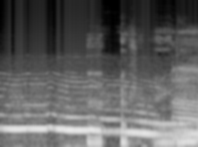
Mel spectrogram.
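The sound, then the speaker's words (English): A spooky, drawn-out ghostly howl sound effect holds one long wavering note that slowly sinks in pitch. It is loud, with a few low rumbling bursts underneath. “That ghost reminds us that Dawn is a ghost huntress.”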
